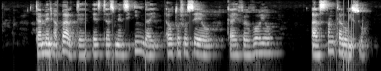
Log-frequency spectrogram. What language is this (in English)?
Esperanto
